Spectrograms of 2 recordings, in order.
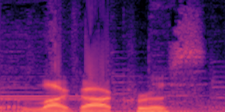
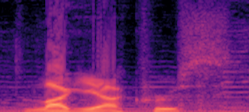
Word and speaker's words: Lagiacrus: Barioth is going to switch away though into Lagacrus, or Lagiacrus. So bad at pronouncing these names.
